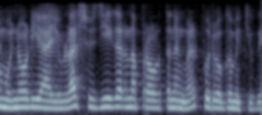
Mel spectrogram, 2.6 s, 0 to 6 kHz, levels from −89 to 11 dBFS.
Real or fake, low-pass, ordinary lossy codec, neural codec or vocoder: fake; 5.4 kHz; none; codec, 16 kHz, about 1 kbps, DyCAST, with the encoder's durations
